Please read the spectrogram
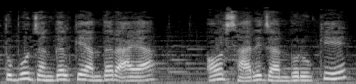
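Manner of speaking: plain reading voice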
